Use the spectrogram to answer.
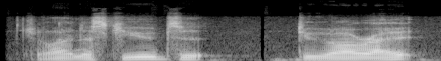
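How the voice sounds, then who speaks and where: Male tabletop player, low voice, casual and conversational, dry close sound. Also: no echo, lo-fi sound. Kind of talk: casual chat.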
